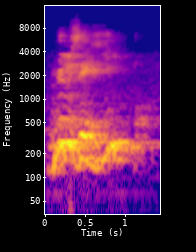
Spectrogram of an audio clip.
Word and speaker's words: Musez-y: ensuite, nous avons simplement un Y qui se prononce I, on ne va pas dire Y, qui se prononce I. Alors, ça fait musez-i. Amusez-vous. Madame a l'air un peu perplexe. Non, ça va. Musez-y. Musez-y.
